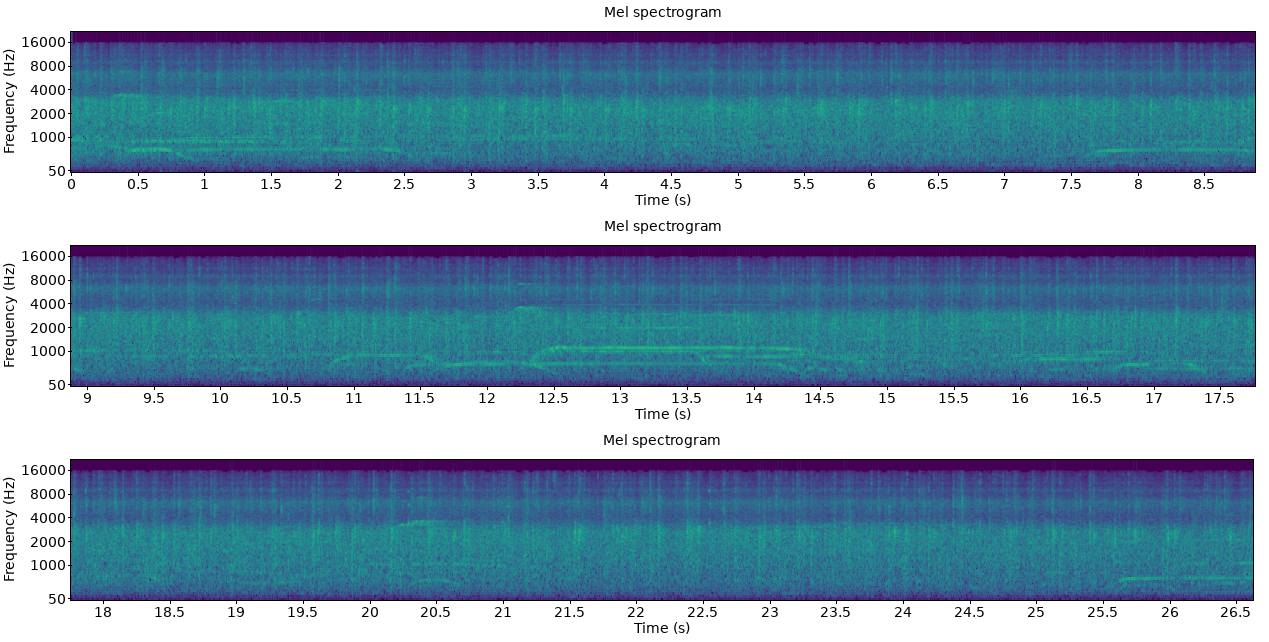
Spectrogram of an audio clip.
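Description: A large audience applauds steadily in a large hall.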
